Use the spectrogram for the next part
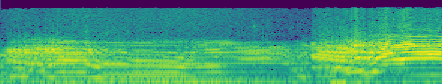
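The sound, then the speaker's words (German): A red deer stag roars during the autumn mating season: a long, deep, guttural bellow that sinks in pitch, then a brief break and a second rising groan, loud with no talking. “Das ist ein Hirsch. So röhren im Herbst die Männchen zur Paarungszeit.”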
